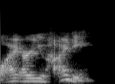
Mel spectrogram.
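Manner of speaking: mock exasperated, frustrated yell calling out. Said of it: "I just got to a point of frustration".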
